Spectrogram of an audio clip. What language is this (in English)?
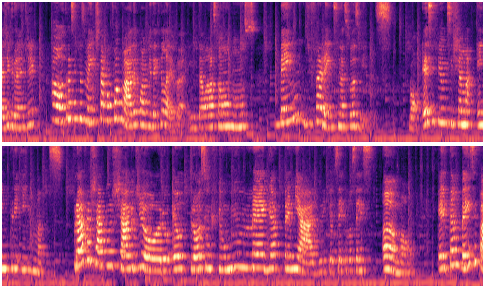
Portuguese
